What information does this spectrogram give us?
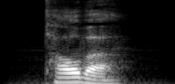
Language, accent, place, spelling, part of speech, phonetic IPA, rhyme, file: German, Germany, Berlin, tauber, adjective, [ˈtaʊ̯bɐ], -aʊ̯bɐ, De-tauber.ogg
- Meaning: inflection of taub: 1. strong/mixed nominative masculine singular 2. strong genitive/dative feminine singular 3. strong genitive plural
